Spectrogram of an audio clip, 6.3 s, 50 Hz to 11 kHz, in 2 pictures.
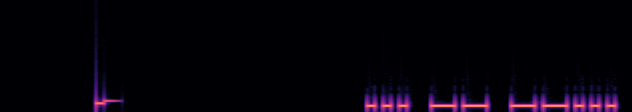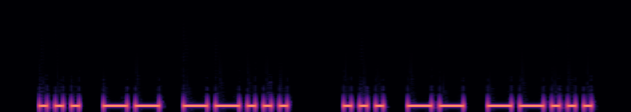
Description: Morse code, heard as a keyed tone, about 30 wpm, 700 Hz. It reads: SM7 SM7 SM7
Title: Callsign Prefixes for Top 25 DXCC - Repeated 3x - 30wpm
